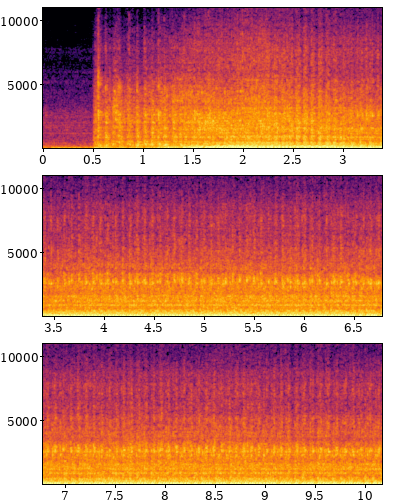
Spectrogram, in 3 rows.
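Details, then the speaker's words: 1986 Chevy 1-ton dually with a 6.2 Detroit diesel, sitting 22 years, jump-started cold amid white smoke. It cranks and catches, then climbs to a fast, heavy, steady high idle like it might run away; the owner wonders if the starter is stuck on. "I'm not sure I actually shut it off because of the high idle it just started idling really high like it was going to run away"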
